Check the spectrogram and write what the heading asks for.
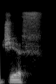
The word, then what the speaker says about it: gif: you and tell you it's pronounced jif like the peanut butter oh yep yep yep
